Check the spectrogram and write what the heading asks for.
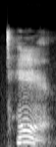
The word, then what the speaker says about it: tear: number four class repeat tear tear te DP exactly remember tear rhymes with hair this man has no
